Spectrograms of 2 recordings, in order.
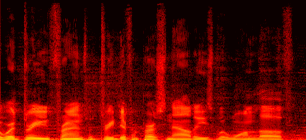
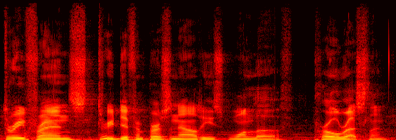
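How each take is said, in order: First: It is said in a casual, low-energy way. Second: It is said loudly and forcefully.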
